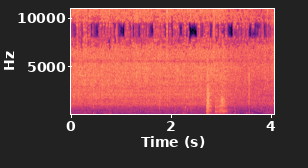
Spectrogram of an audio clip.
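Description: Cabbage cooks down in a pan with a steady, close frying sizzle, broken by a brief stir or shuffle midway, with no talk.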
